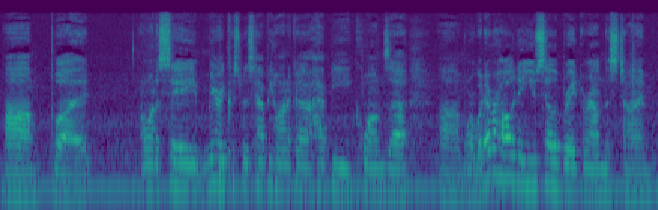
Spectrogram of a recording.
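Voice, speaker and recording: Amateur vlogger, mid-pitched voice, heartfelt and halting delivery, clear noise on a homemade recording. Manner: earnest, emotional, hesitant. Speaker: amateur video creator. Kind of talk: earnest direct-to-viewer vlog talk.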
